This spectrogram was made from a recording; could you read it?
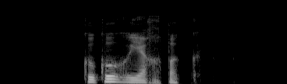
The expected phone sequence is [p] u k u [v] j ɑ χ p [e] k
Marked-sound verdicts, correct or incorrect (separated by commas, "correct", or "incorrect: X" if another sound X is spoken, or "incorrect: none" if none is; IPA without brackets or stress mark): incorrect: k, incorrect: ɣ, incorrect: a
